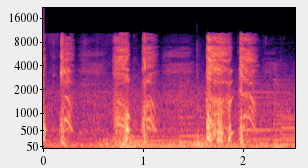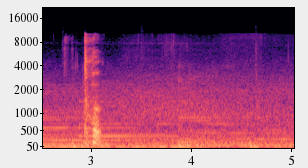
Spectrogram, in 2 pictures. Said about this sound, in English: If I have cough, excuse me, guys.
